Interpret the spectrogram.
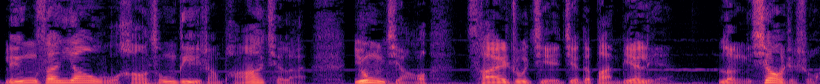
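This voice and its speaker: Husky, expressive male audiobook narrator. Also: on the low side, normal speed. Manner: vivid, expressive storytelling. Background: faint background music.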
